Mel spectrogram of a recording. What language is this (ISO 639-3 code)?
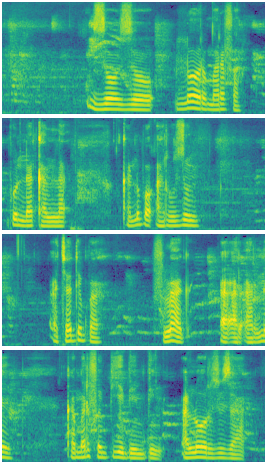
dga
